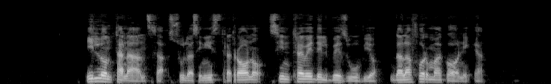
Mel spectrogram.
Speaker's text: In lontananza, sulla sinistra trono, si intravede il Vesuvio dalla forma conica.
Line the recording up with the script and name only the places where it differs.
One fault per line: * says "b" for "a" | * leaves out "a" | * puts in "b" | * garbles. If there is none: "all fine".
all fine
